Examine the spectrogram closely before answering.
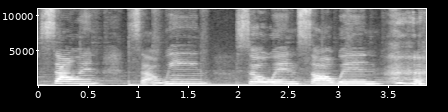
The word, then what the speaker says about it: Samhain: but it's commonly pronounced soin salween so in saw Wynne saw tween it's just like all over the place and it's not pronounced how it's spelled so just just so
